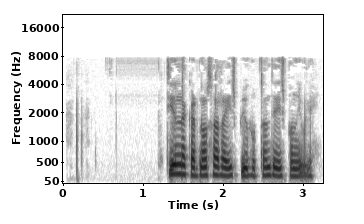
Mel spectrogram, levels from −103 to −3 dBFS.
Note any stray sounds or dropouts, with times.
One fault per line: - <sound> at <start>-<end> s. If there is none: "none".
none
